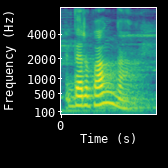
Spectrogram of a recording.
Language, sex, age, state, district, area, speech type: Maithili, female, 18-30, Bihar, Samastipur, rural, spontaneous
